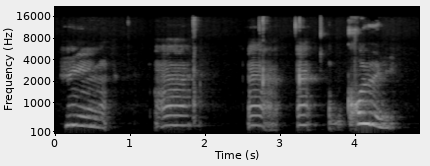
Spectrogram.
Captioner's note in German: Schmatzen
